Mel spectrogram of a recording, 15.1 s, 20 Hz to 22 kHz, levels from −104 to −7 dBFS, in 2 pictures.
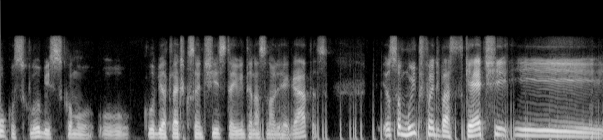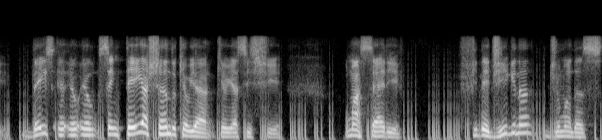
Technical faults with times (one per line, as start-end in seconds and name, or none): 3.23-15.06 train of clicks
